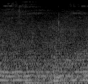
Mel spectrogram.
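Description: A fly swarm hums steadily in The Witcher 3, a brief, even, close buzzing with no voices.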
